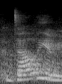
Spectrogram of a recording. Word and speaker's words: Bdellium: This is the Delium tools, and it's Delium, you guys. I've been pronouncing it wrong all this time.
